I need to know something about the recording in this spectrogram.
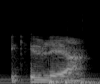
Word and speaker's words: peculiar: Peculiar, with no R in the end at all, and the USA variant.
